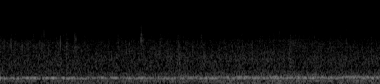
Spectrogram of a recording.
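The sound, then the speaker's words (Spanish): Wind and rain beat steadily against a helmet worn by a person standing in a pasture, a continuous rushing hiss dotted with pattering drops and a low droning hum underneath, with no voices. “El viento y la lluvia pegando en mi casco era lo único que podía escuchar.”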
